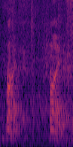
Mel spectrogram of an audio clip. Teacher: it's the second syllable of friday and that is on a low pitch syllables after a falling nucleus are always on a low cage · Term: tail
